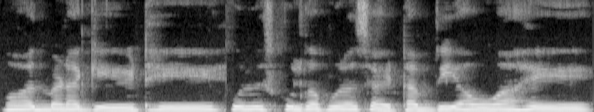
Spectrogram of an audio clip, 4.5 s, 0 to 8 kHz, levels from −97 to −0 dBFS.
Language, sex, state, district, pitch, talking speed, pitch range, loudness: Hindi, female, Bihar, Gaya, 205 Hz, 160 wpm, 200-210 Hz, -11 LUFS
